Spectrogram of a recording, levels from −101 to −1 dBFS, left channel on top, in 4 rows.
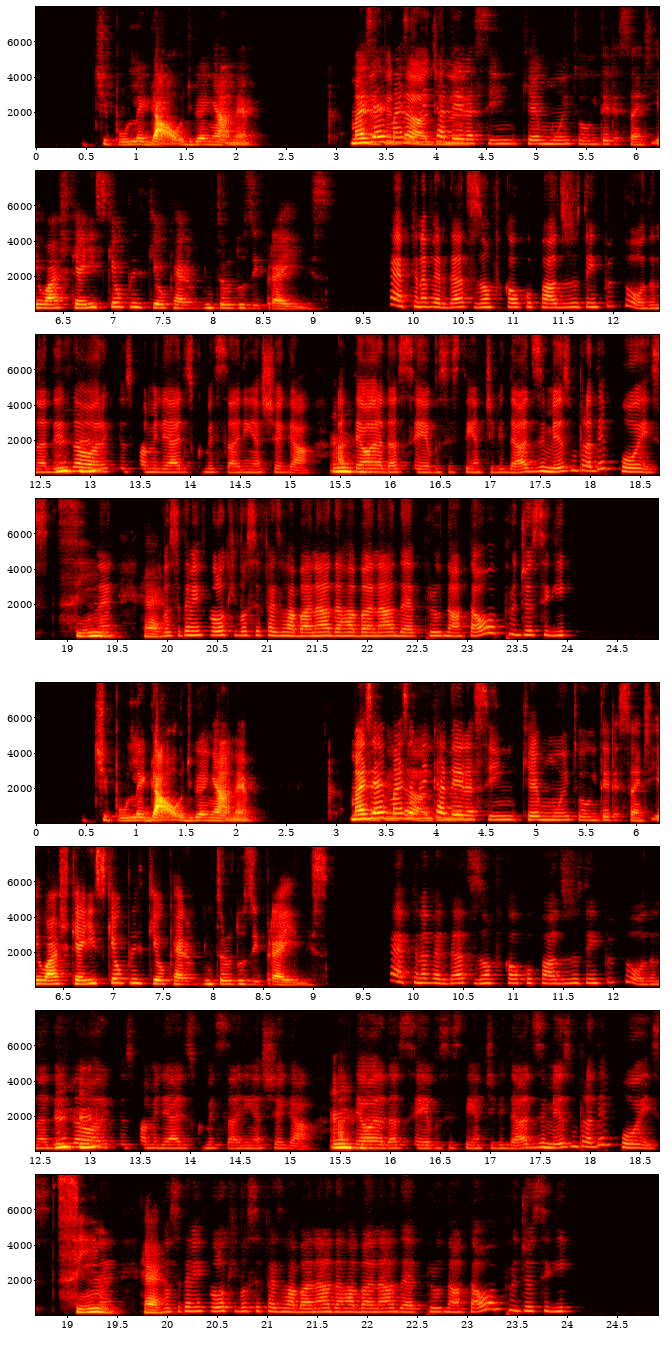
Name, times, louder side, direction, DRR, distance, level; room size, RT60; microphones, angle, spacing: voice 1, 0.6-2.2 3.2-9.0 12.7-13.1 15.4-15.8 19.0-19.5 19.8-20.0, right 3 dB, 70° right, 10 dB, 1.0 m, -36 dB
voice 2, 3.3-4.4 9.8-13.2 13.5-15.2 15.5-18.7 19.3-19.5 19.9-24.0, left 3 dB, 55° left, 9 dB, 1.0 m, -43 dB
13.0 x 5.9 x 3.2 m, 0.32 s
head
